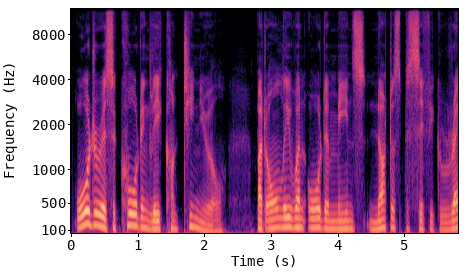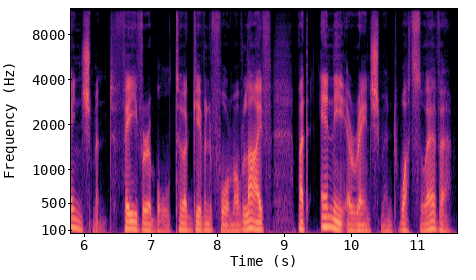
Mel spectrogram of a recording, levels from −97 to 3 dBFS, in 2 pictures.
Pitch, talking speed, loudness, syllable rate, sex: 110 Hz, 125 wpm, -21 LUFS, 4.5 syllables/s, male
